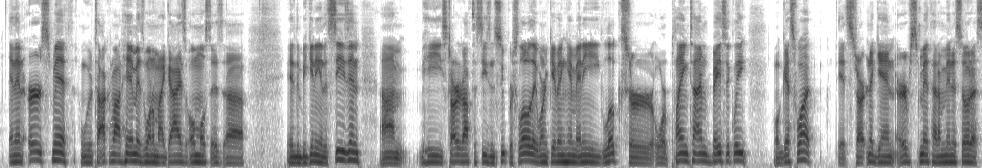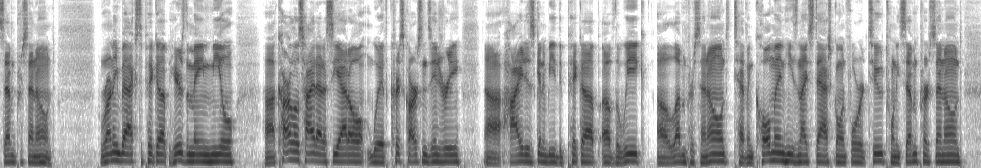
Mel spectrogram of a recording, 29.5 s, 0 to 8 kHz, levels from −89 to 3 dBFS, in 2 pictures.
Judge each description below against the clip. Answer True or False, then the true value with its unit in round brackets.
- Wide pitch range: False (3.0 semitones)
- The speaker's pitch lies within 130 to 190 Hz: False (115 Hz)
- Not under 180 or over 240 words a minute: True (205 wpm)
